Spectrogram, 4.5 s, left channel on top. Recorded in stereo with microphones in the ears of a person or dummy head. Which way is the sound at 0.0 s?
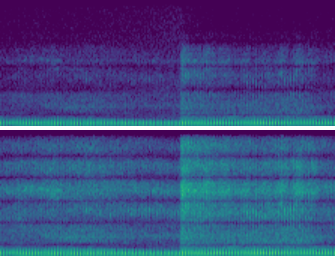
75° right (ahead or behind).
